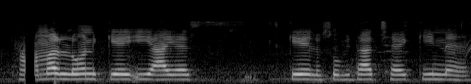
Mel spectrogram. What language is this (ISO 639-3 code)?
mai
